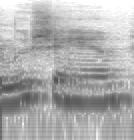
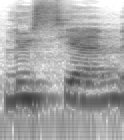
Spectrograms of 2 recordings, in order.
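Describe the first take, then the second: First: The name is said with a rural Southern pronunciation. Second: The name is said with a standard pronunciation. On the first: The speaker calls it wrong. "we're a little bit hillbilly... so we all say" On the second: The speaker calls it right. "if you pronounce it correctly"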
